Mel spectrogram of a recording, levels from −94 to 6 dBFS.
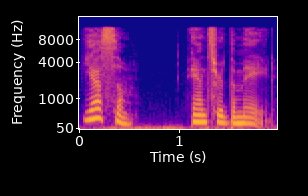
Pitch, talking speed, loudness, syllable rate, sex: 190 Hz, 120 wpm, -17 LUFS, 5.9 syllables/s, female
